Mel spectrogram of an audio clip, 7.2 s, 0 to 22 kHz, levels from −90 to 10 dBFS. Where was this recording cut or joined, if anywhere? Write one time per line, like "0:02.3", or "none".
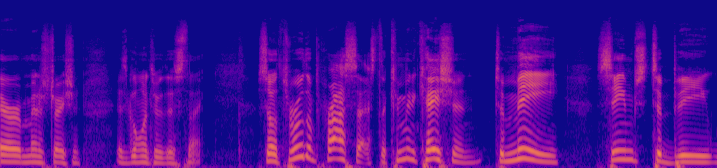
0:04.9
